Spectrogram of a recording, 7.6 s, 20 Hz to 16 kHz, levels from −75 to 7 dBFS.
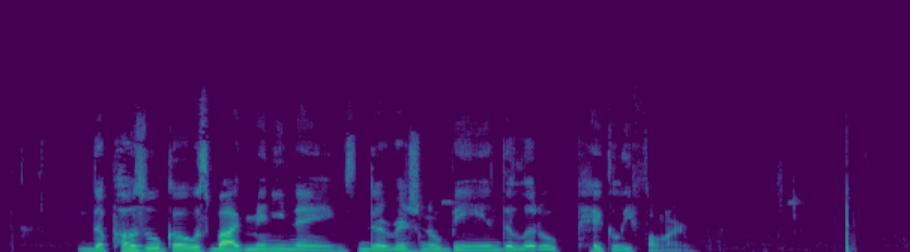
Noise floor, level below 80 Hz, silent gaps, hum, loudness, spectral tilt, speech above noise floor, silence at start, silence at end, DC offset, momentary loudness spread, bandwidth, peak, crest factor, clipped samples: -68 dBFS; -66 dBFS; none; none; -26 LUFS; -6 dB/octave; 42 dB; 0.65 s; 0.5 s; under 0.1%; 18 LU; 10 kHz; -4 dBFS; 22 dB; under 0.1%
